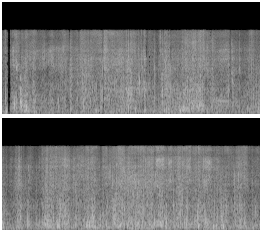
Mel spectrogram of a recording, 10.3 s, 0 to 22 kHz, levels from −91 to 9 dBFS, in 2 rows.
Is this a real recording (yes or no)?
no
